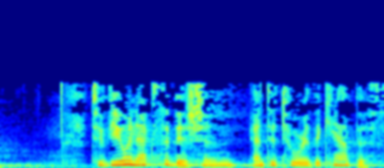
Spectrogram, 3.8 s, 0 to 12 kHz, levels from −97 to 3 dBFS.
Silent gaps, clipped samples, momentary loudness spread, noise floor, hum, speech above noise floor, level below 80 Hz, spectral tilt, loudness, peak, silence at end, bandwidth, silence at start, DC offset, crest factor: none; under 0.1%; 15 LU; -46 dBFS; none; 23 dB; -68 dBFS; -5.5 dB/octave; -23 LUFS; -6 dBFS; 0 s; 6.4 kHz; 0 s; under 0.1%; 18 dB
